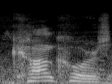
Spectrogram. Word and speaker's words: Concours: We got the Chevelle Concourse Estate Wagon. You have to say it like that.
